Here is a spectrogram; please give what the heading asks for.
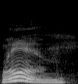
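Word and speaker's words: Wham!: we're talking about is wham yeah and you have to say it like that because they have an exclamation point at the end of the name is that when it's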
